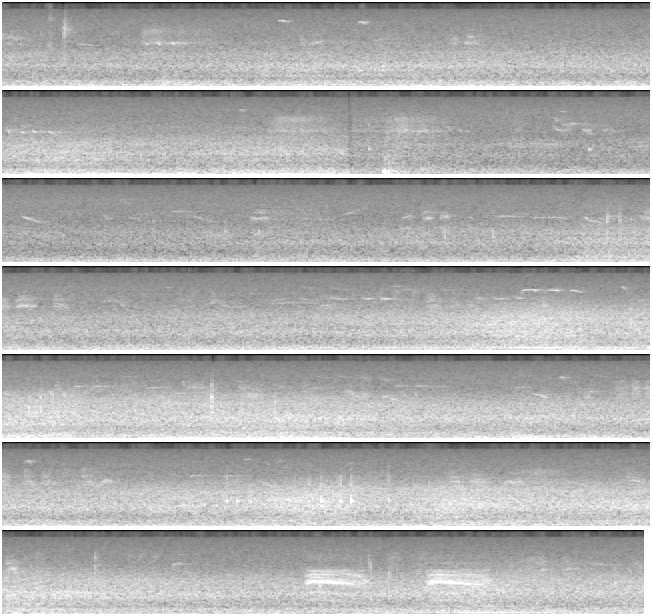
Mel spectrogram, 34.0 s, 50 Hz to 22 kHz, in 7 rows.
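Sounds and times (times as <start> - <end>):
outdoor background noise: 0.0 - 33.9
birds chirping: 31.4 - 33.9.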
